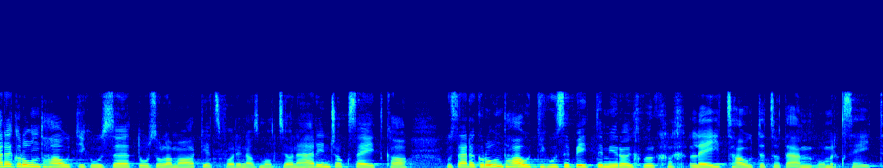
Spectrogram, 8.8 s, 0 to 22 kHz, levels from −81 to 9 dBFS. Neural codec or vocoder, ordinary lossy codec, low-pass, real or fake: none; MP3, 96 kbps; 9.9 kHz; real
